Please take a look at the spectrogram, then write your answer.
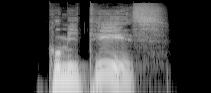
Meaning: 1. genitive singular of Komitee 2. plural of Komitee
- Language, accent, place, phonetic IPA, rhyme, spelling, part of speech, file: German, Germany, Berlin, [komiˈteːs], -eːs, Komitees, noun, De-Komitees.ogg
